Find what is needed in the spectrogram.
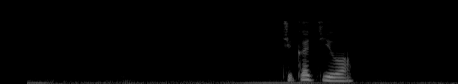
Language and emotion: Russian, neutral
